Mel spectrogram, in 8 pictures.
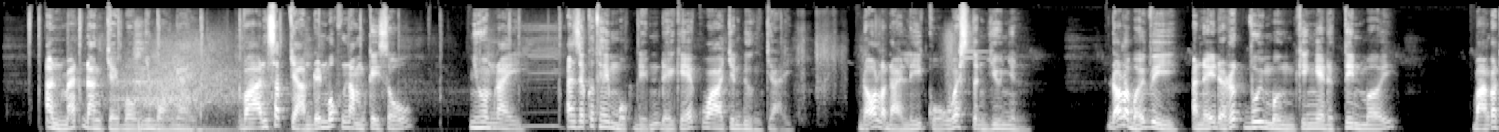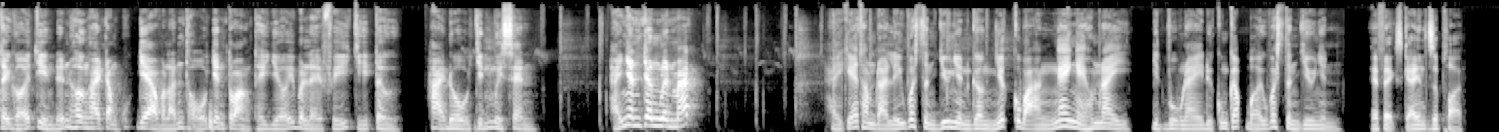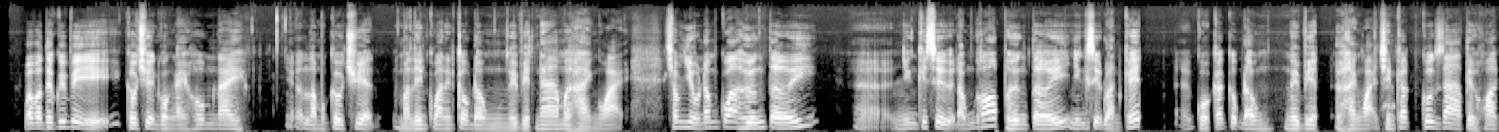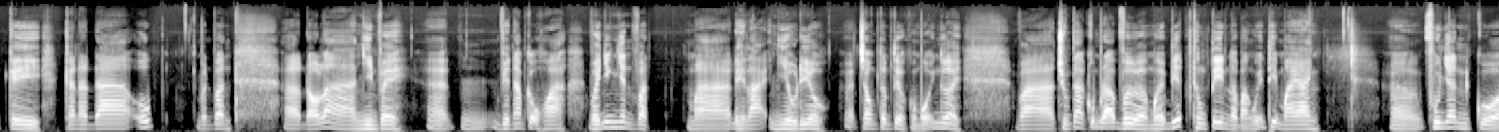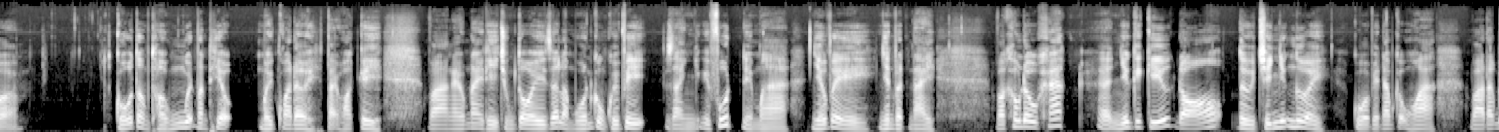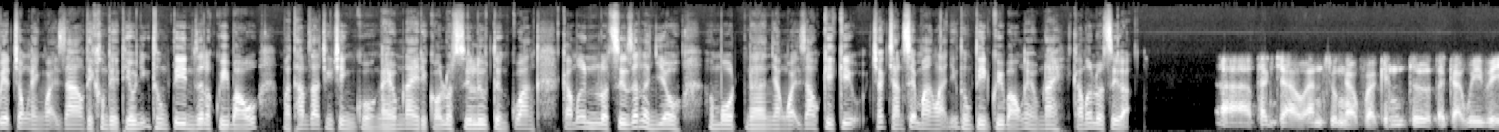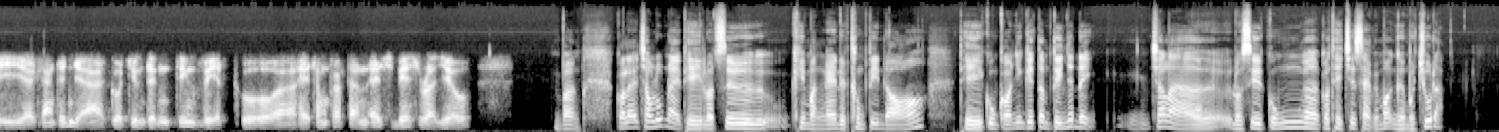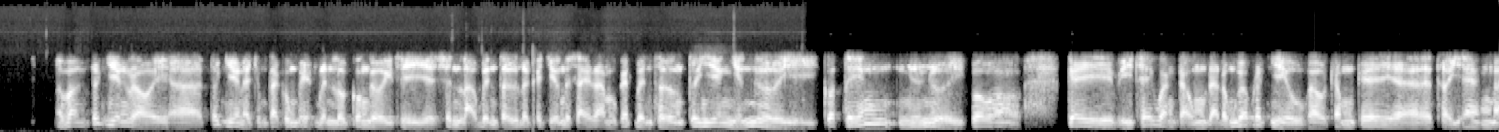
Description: Trả lời phỏng vấn SBS Tiếng Việt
